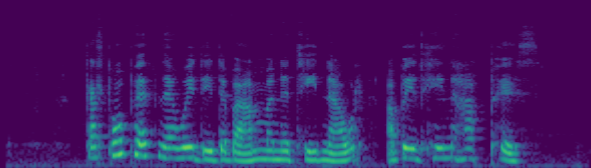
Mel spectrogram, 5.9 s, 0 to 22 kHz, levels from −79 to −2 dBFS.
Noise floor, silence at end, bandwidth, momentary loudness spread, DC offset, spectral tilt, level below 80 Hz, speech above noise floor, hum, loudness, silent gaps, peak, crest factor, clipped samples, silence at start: -62 dBFS; 0.65 s; 13 kHz; 12 LU; under 0.1%; -7 dB/octave; -64 dBFS; 33 dB; none; -30 LUFS; none; -14 dBFS; 18 dB; under 0.1%; 0.85 s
